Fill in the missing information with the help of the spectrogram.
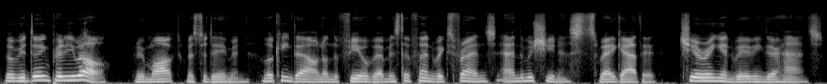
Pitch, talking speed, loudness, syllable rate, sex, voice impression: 135 Hz, 205 wpm, -18 LUFS, 5.7 syllables/s, male, masculine, adult-like, intellectual, slightly sincere, slightly calm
